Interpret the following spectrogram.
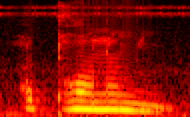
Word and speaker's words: autonomy: Next word is autonomy. Many of us pronounce it as autonomy. It is not autonomy. It is o-ton-o-me. Four syllables are there. Four syllables mean four vowel sounds are there.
